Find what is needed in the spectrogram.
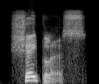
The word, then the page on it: shapeless: British English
